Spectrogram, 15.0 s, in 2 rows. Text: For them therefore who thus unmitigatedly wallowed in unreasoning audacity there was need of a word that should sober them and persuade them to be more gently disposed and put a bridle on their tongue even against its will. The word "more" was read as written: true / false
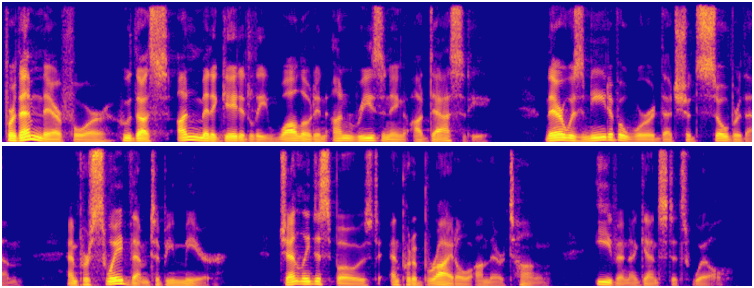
false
